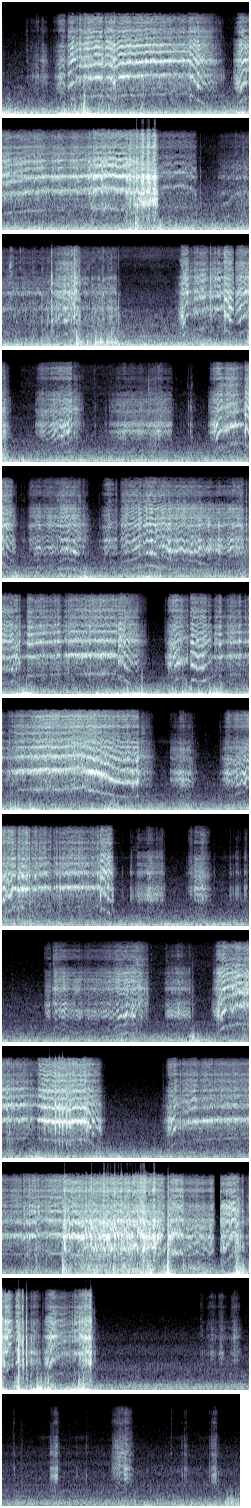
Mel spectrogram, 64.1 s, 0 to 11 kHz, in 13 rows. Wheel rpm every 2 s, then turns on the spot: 50, 140, 90, 150, 70, 90, 50, 60, 20, 40, 40, 80, 110, 90, 110, 150, 40, 110, 70, 10, 30, 30, 140, 40, 140, 150, 130, 120, 30, 10, 0, 10.
8-10 16-18 32-34 36-40 42-44 46-48 62-64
